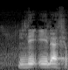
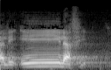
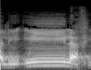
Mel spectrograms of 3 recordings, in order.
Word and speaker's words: لإيلاف: يقول لإيلاف قريش، وهذا خطأ، بل لابد من مد الكسرة التي على الهمزة وإشباعها حتى يتولد منها ياء، هكذا لإيلاف، أو أن ننطق بياء مدية بعد الهمزة، هكذا لإيلاف، لابد هذا يضغطها القارئ قليلا أو يعمل لسانه فيها كي يتمكن من نطق الياء بعد الهمزة، الياء المدية، هكذا لإيلاف قريش.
